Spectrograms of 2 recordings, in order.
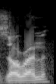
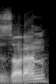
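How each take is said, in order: First: The name is said with an English pronunciation. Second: The name is said with a Croatian pronunciation. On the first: "in English it's uh, everybody calls me like Zoran" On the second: "in Croatian like it's Zoran"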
